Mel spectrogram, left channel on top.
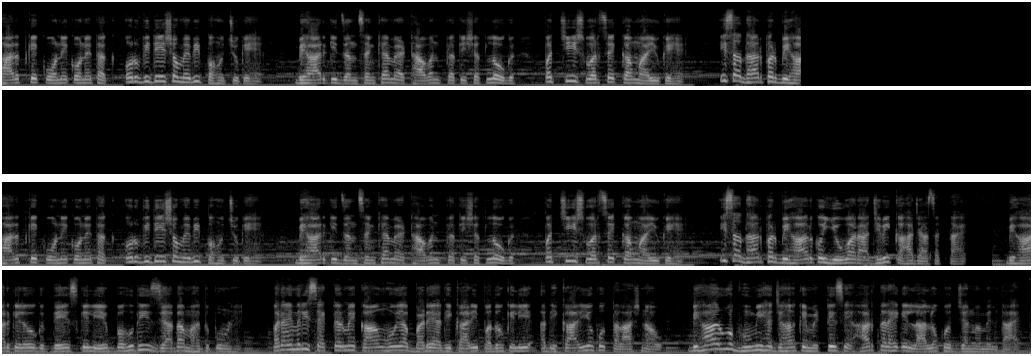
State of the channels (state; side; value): drops out; left; at 8.0 s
